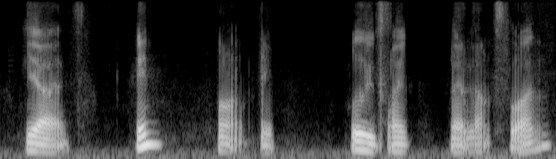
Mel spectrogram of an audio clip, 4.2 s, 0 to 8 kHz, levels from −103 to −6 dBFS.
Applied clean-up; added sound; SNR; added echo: neural diffusion model UNIVERSE++.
